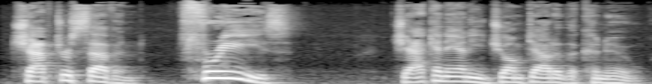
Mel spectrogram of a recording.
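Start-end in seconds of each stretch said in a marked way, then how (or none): 1.2-1.9 high, loud exclamation; loud command. A narrator's reading. Narrator announces the chapter title, loud command. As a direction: call it out sharply.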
